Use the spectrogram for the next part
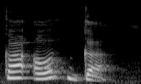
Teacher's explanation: ये अल्प प्राण है, का और गा अल्प प्राण है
